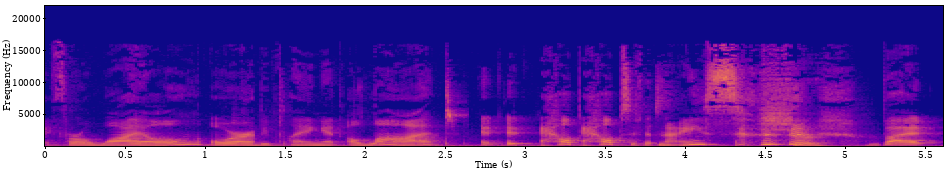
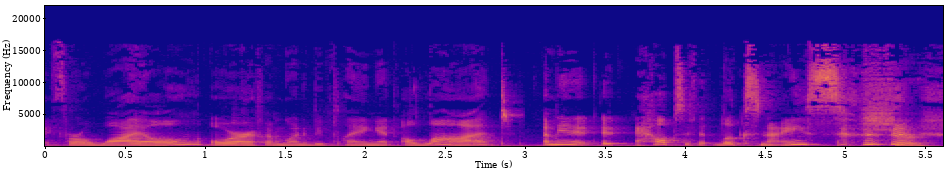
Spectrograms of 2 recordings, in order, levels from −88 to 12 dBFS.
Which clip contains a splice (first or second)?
first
